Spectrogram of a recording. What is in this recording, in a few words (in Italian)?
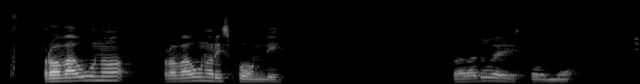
voce in chiaro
